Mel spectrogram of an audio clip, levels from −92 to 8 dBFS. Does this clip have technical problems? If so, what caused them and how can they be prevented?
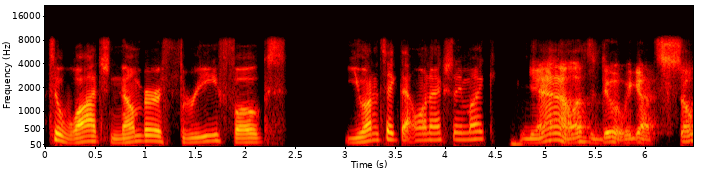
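Yes. Opus voice compression affects the speech from start to finish. The SILK coder, at a rate consistent with roughly 10 kbps, coarsely quantises the excitation, so the voice sounds muffled, hoarse and faintly robotic, and a spectrogram shows a hard ceiling with nothing above 8.7 kHz. Encoding at a higher bitrate prevents this.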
